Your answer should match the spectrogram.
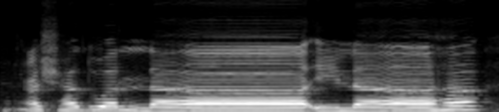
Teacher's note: لام کے اوپر مد ہے، اس کو لمبا کافی کرنا ہے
